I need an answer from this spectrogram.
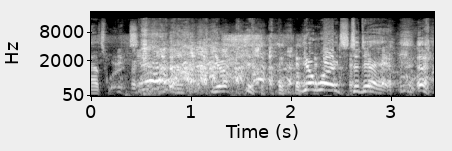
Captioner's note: laughter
